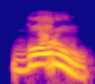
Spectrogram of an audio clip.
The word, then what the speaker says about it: গরু: শেষ বল এর বাইরে কিছু এটা গরু। আমি লিখছি গ রস গরু। কিন্তু বাস্তবে আমি উচ্চারণ কি করছি? আমি উচ্চারণ করছি গো। রু এইভাবে তো উচ্চারণ করছি।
